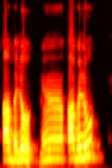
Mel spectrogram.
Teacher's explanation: قاف موٹا پڑھنا ہے، با کا کلکلہ ہے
